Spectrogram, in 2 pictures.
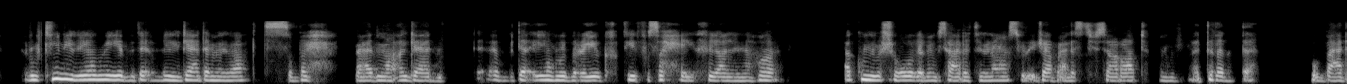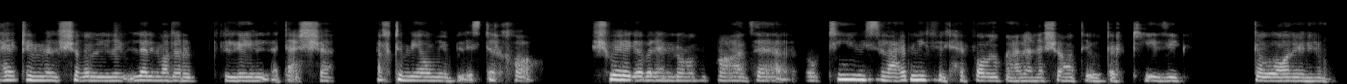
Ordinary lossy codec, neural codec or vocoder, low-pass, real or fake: none; codec, 16 kHz, 2 kbps, FreqCodec, smaller model; none; fake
